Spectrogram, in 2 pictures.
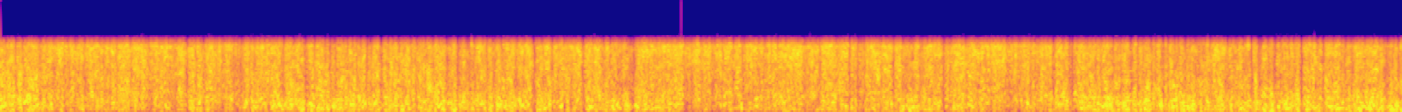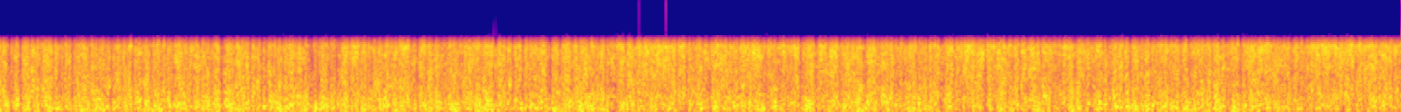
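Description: Motorboat under way: the outboard motor running with the rush of wind and water, an even, loud noise that doesn't let up.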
